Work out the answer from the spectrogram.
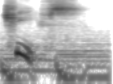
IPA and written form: tʃifs (Chief's)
